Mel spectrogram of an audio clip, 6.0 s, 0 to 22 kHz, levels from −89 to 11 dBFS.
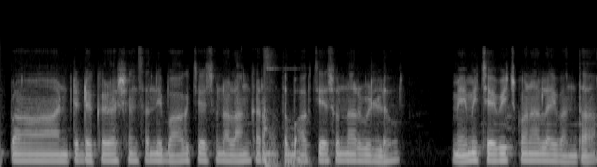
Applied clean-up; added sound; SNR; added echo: neural mask model RNNoise.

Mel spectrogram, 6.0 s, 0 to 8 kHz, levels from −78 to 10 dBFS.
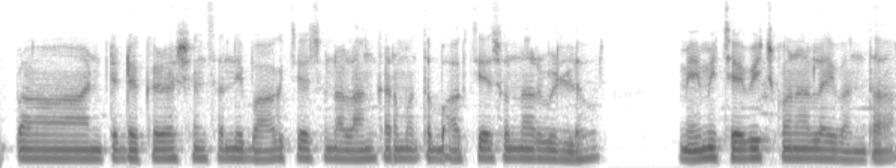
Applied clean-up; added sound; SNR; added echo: none; none; none; none.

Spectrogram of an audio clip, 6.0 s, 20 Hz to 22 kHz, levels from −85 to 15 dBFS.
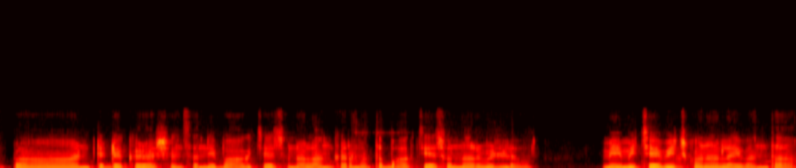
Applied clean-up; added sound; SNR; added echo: neural separator model SepFormer DNS4.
